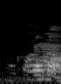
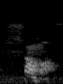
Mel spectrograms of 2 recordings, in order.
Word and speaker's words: ক্ষমা: বাংলায় বললে কি হবে ক্ষমা সমা কিন্তু যদি আমরা সংস্কৃতের নিয়মে যদি বলি সমা অর্থাৎ মূর্ধনা স এর উচ্চারণটা প্রাধান্য পাবে সমাজে শিষক শিক্ষক শিক্ষক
